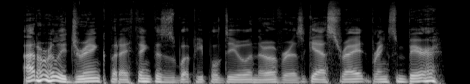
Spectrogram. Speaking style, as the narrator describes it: he laughed

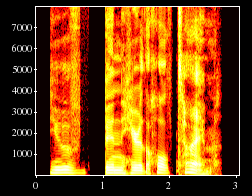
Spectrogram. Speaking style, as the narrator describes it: Janos said slowly

